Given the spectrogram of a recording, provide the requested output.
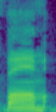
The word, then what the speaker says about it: Baum: where Alaba came from L frank bomb I said it wrong in my last video we all make mistakes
